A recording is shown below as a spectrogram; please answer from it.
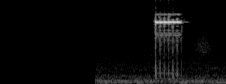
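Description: A short, high-pitched electronic alert beep from a trading platform, about a second and a half in, signalling that an order closing the trade has been filled.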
